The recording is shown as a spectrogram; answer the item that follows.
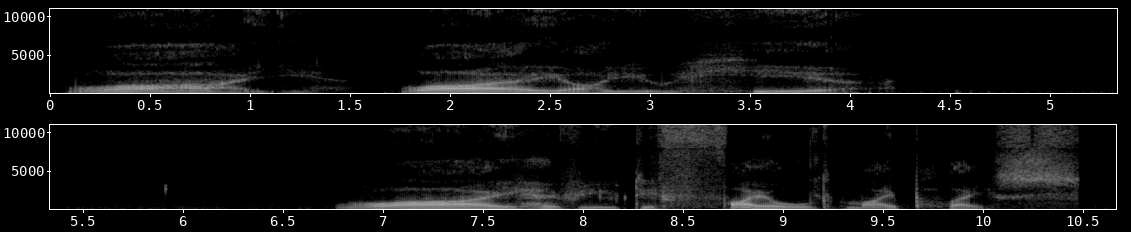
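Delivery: quiet, sorrowful, resonant lament, drawn-out "why". A figure comes forward and speaks to the intruders: quiet, mournful, resonant voice. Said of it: "says in quite a quiet voice. There's some there's a resonance and a mournfulness to it".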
